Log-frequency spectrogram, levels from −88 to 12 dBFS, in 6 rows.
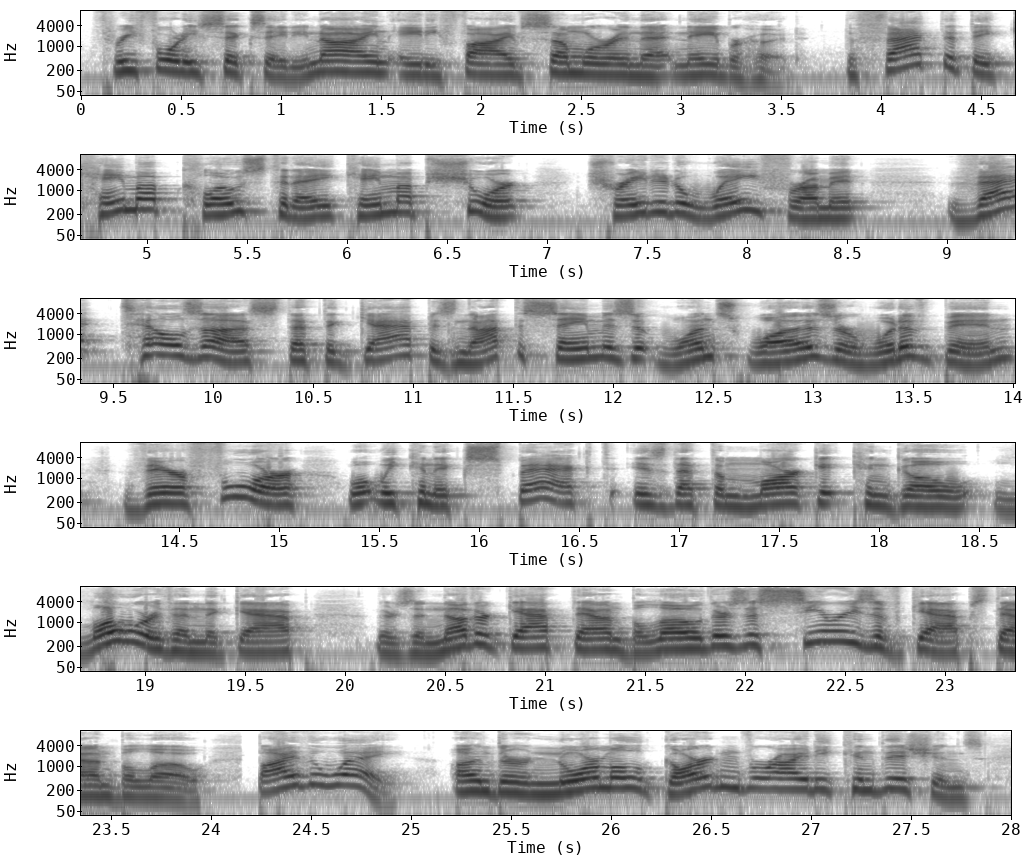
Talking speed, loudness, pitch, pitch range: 160 wpm, -15 LUFS, 175 Hz, 150-210 Hz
